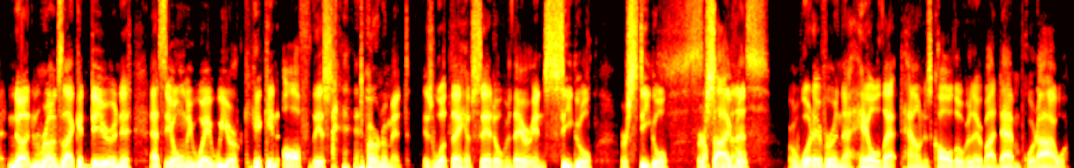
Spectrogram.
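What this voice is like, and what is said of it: Put-on Southern country drawl. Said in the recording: “my country accent my southern drawl”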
